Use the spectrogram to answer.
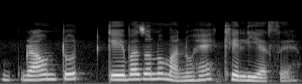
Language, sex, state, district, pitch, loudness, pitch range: Assamese, female, Assam, Kamrup Metropolitan, 220 Hz, -15 LUFS, 205-240 Hz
